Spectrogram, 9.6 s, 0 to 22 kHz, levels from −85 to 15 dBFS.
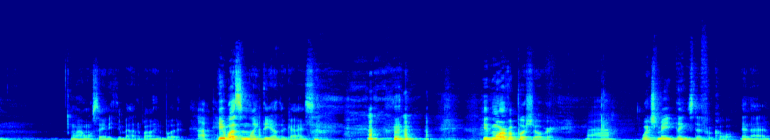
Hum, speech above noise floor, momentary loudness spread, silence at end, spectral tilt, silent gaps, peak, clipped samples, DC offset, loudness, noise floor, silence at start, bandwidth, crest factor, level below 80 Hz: none; 34 dB; 25 LU; 0 s; -5.5 dB/octave; none; -6 dBFS; under 0.1%; under 0.1%; -26 LUFS; -61 dBFS; 0 s; 13 kHz; 22 dB; -42 dBFS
